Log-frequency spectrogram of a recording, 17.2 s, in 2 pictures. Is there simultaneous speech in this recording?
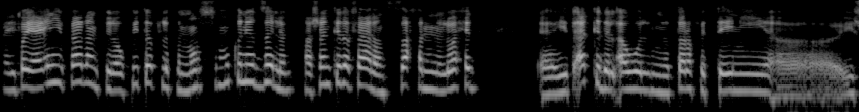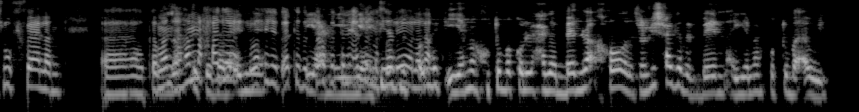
Yes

